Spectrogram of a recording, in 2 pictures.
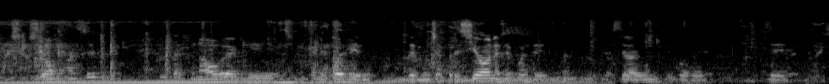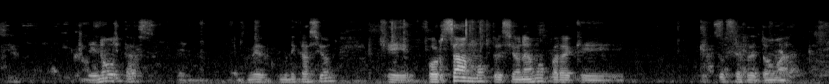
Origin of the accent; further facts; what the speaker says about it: Mercedes, Argentina; A mí me duele muchísimo como mercedino, como argentino, como profesor universitario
